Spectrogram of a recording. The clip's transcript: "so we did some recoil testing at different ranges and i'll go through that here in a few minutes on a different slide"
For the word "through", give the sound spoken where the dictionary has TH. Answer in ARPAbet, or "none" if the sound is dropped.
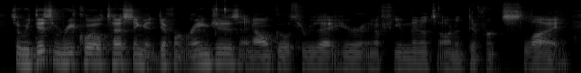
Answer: TH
